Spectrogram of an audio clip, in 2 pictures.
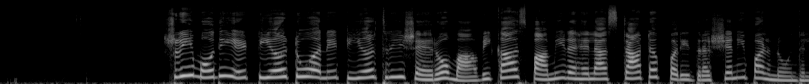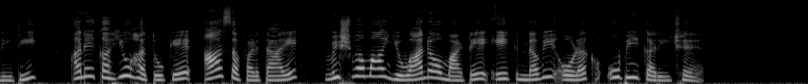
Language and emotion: Gujarati, neutral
